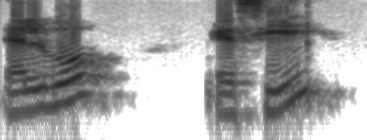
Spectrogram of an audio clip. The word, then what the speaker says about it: lose: The pronunciation of this LOSE is lose, lose. So it is lose. But quite contrary to this, usually the learners or the speakers in English do pronounce this as lose. That's wrong.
